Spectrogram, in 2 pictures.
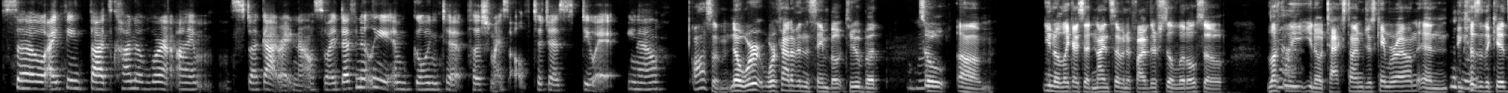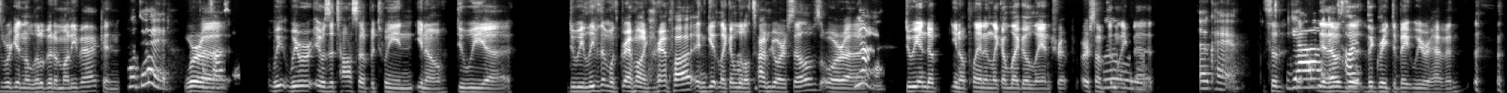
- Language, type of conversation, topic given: English, unstructured, What changes do you hope to see in yourself over the next few years?
- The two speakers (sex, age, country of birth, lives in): female, 35-39, United States, United States; male, 35-39, United States, United States
- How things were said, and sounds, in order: other background noise; laughing while speaking: "grandma and grandpa"; chuckle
